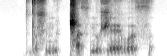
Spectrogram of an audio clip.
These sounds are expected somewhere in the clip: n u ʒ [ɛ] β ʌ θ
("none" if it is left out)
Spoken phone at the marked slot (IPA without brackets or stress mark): ɛ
